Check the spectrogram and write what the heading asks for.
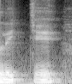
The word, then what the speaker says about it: Lecce: Jadi bacanya yang benar Lecce.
